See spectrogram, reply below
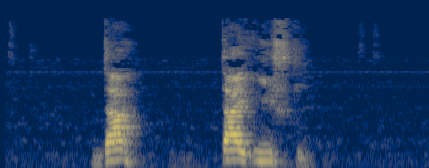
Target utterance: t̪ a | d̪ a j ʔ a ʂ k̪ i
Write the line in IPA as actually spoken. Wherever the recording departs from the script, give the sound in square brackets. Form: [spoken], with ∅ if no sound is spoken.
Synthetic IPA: [d̪] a | [t̪] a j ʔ [i] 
